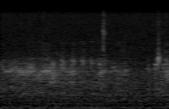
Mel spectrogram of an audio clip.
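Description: Near silence: faint room hiss with two small clicks, one about a second in and one near the end, from the camcorder's control buttons being pressed.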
